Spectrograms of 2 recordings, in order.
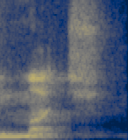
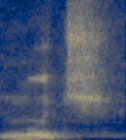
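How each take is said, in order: First: The vowel is a short schwa. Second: The vowel sounds like oo. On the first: The speaker calls it right. "So you say much. you are not hearing an oo anywhere" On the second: The speaker calls it wrong. "it does not sound like oo, like here you don't say much"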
